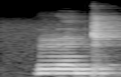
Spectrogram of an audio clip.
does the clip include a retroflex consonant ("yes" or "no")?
yes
